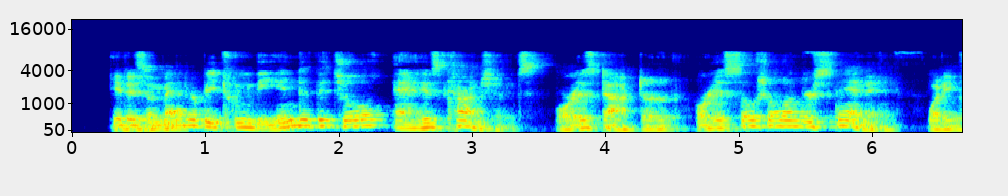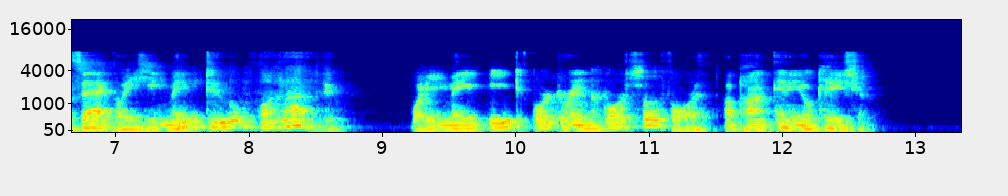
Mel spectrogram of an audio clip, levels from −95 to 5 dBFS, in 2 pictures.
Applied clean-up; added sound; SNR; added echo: neural mask model DeepFilterNet 3.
